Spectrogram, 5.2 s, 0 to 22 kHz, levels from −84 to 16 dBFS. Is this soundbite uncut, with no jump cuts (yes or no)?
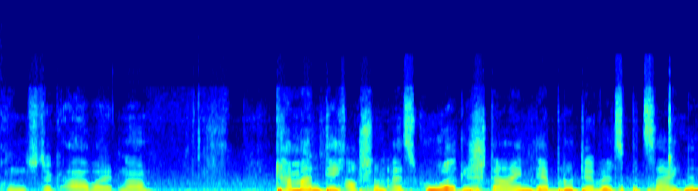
no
